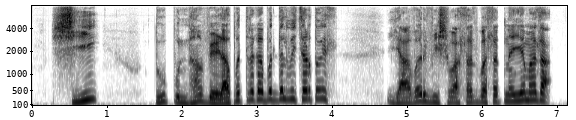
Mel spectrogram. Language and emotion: Marathi, disgusted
